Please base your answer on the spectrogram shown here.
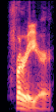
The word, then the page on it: furrier: American English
